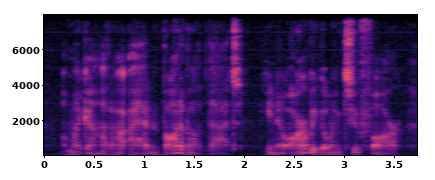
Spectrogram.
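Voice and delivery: stunned, stammering realization. Showing how a character in the scene might react: stunned by the question. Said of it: "she could just be straight up stunned by the question".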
